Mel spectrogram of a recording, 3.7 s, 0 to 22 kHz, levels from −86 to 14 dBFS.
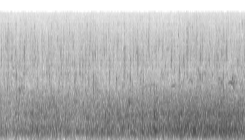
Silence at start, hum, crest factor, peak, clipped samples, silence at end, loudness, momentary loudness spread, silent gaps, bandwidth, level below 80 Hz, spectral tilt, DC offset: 0 s; none; 18 dB; -8 dBFS; under 0.1%; 0 s; -27 LUFS; 7 LU; none; 16 kHz; -48 dBFS; -5.5 dB/octave; under 0.1%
